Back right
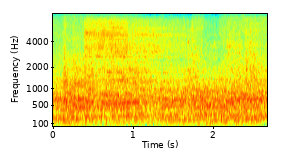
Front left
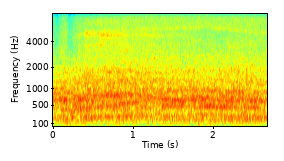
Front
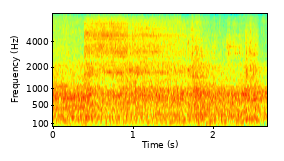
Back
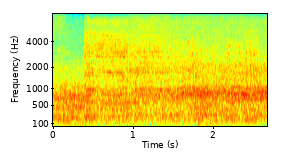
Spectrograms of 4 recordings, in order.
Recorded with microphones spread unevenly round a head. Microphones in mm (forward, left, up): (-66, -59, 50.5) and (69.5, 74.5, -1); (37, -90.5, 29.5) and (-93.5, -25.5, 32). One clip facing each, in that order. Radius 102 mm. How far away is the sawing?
About 1.0 m.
